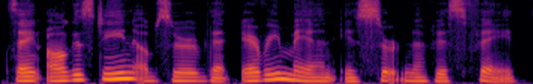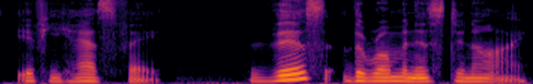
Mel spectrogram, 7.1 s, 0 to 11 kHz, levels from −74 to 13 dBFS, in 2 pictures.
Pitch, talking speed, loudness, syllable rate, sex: 155 Hz, 160 wpm, -19 LUFS, 5.0 syllables/s, female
